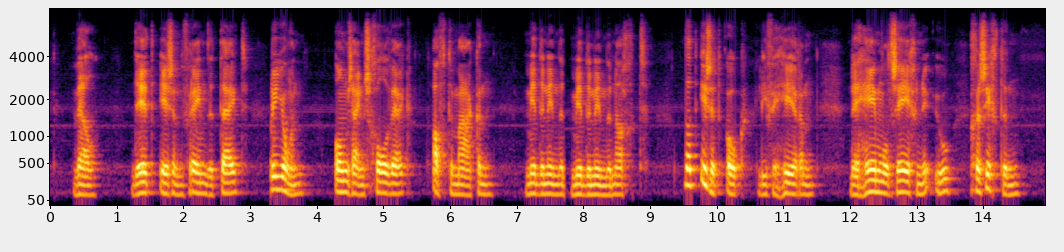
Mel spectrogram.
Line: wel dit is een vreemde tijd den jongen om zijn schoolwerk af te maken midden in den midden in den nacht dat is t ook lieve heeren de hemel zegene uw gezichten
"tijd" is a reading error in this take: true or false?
false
